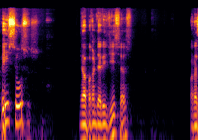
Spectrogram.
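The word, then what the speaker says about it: Iesous: Kalau orang berbahasa Inggris, baca I-E-S-O-U-S, bacanya gimana? Ya tetap Yesus.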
